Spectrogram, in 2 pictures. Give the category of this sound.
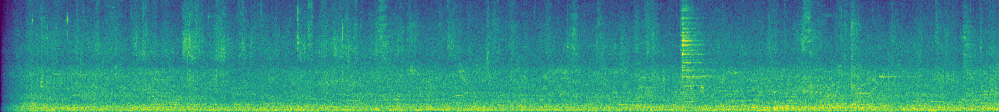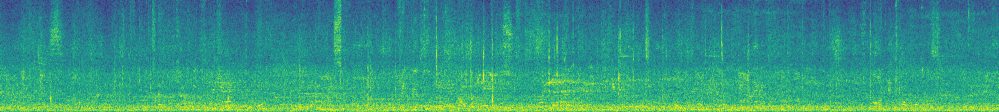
Soundscapes > Indoors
